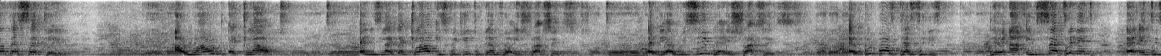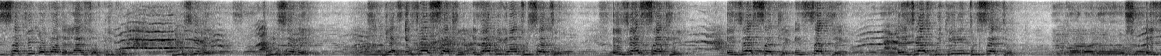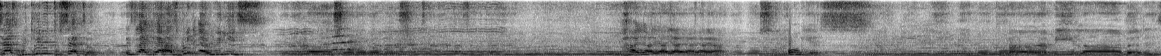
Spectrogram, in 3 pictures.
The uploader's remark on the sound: This message was preached at the March 2023 edition of the TOTS Service.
